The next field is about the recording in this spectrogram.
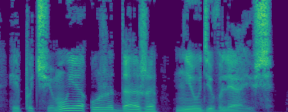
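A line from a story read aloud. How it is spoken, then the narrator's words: Gloomy mutter. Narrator (Russian): мрачно пробормотал спецагент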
